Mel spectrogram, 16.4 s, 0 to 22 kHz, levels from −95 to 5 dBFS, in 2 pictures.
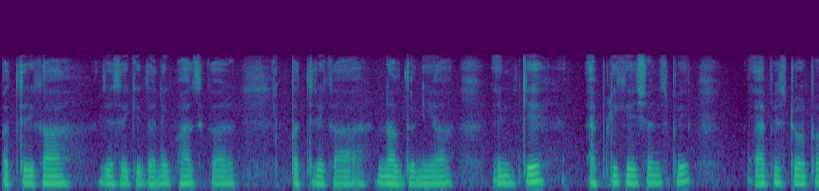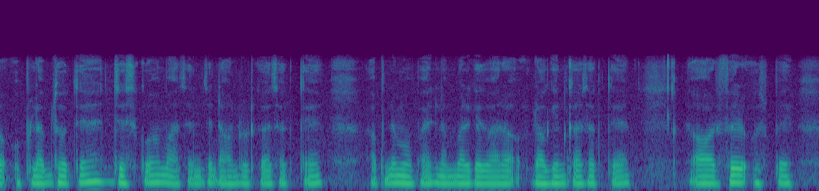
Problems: low volume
